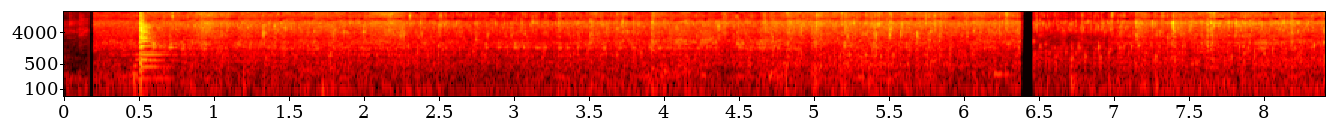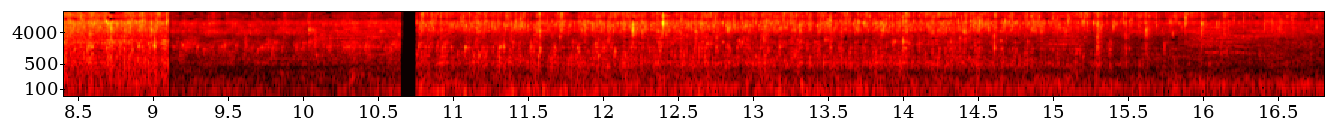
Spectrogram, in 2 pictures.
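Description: Shrimp and vegetable curry boiling in an iron karai over a wood-ember fire: a steady bubbling hiss, softer for a moment about nine seconds in. A sharp click about half a second in.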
